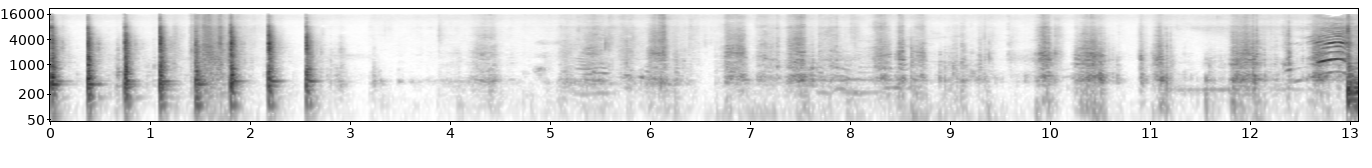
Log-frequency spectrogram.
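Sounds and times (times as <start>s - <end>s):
trowel scraping wet plaster: 4.1s - 12.9s.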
